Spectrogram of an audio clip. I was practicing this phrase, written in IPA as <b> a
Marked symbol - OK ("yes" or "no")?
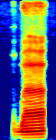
yes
